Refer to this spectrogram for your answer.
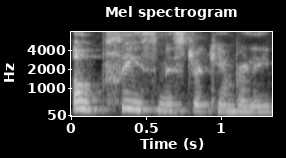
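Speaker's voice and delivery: pleading, begging tone. Reading a story aloud, a girl pleading to keep the school: begging. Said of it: "begged Kit".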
